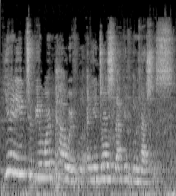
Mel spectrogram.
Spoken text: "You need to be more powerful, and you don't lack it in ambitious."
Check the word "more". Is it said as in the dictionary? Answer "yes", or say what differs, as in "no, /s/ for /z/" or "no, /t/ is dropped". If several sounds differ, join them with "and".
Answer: yes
